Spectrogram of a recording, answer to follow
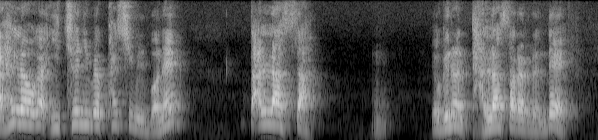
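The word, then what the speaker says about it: θάλασσα: 자, 헬라어가 2281번에 달라싸. 여기는 달라싸라 그러는데 요게 떼타거든요. 떼타는 쌍디귿 발음을 하게 됩니다. 그래서 달라싸. 자, 달라싸인데 이 달라싸가 바다란 뜻도 있는데 쭉 한 번역된 거 보니까 마태복음 4장 15절에 해변, 바다.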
